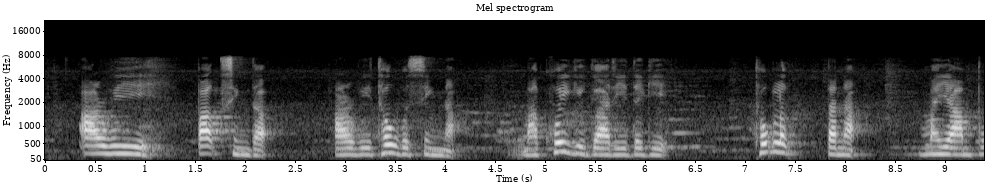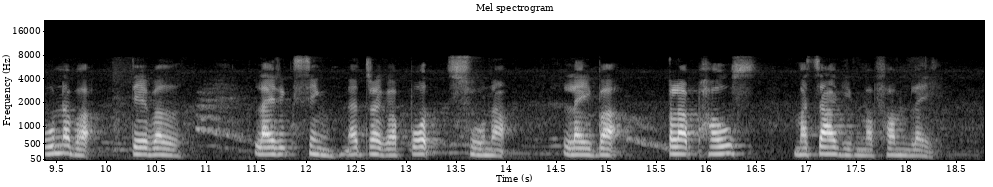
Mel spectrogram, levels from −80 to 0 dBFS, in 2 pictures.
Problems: background sounds at intervals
